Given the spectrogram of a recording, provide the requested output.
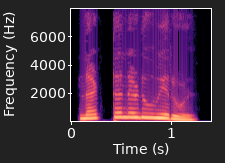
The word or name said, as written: ನಟ್ಟನಡುವಿರುಳ್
